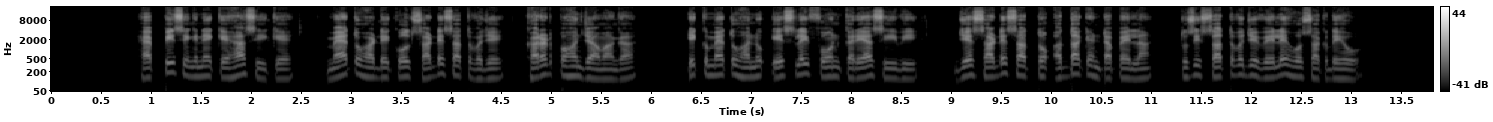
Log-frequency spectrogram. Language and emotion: Punjabi, neutral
